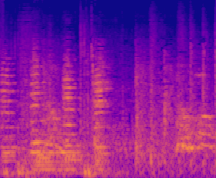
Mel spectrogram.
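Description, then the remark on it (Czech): Several Great Danes, kept hidden in an enclosure, bark in quick, overlapping bursts, loud, with deep harmonic woofs following one another over a couple of seconds. “a to proto, že chodil krmit své psy, své milované dogy, které musel nechat schované v ohradě poblíž dnešního stadionu Slávie.”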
